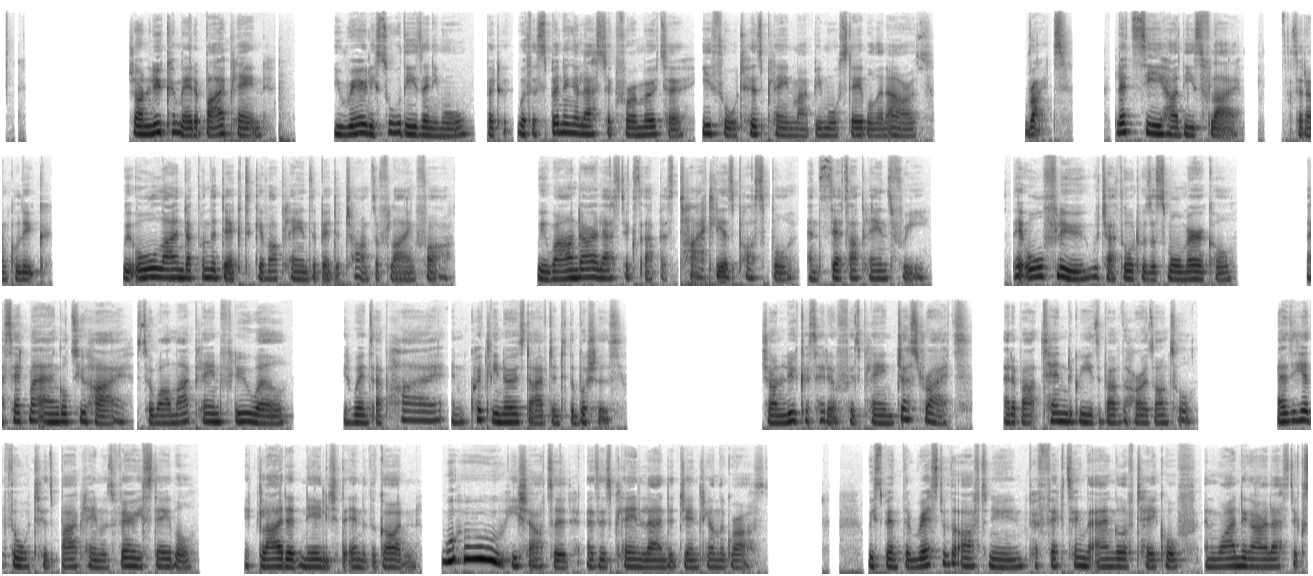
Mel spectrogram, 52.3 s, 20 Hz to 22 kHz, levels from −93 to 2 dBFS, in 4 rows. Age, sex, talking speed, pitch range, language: 20-39, female, 180 wpm, 170-200 Hz, English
